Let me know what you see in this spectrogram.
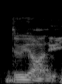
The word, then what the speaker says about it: Douyon: Yep, Douyon.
